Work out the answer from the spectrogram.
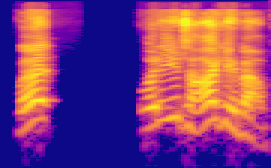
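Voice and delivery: sharp high "What?" of disbelief; incredulous. Real, not acted. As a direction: react like the claim is absurd. Scoffing at a chat claim.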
